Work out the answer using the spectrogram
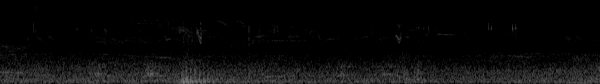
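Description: Small birds chirping in short, scattered high calls over a steady background hiss, with one low dull thump about two seconds in.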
